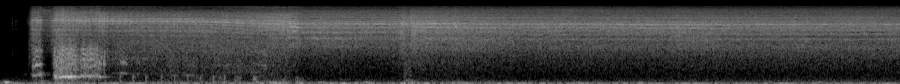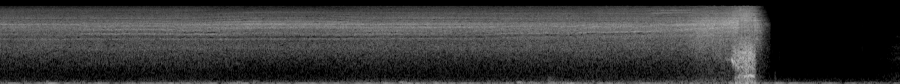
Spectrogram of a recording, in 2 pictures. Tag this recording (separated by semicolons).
Gas; Pressure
